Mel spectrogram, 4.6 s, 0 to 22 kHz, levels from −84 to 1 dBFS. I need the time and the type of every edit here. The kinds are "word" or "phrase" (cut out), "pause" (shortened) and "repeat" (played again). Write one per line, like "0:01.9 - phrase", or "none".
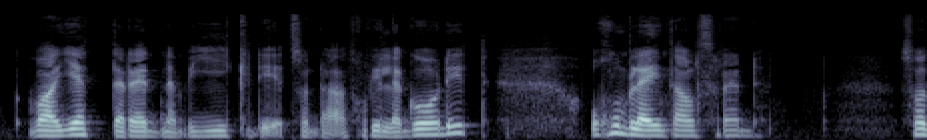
0:01.5 - phrase
0:01.8 - word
